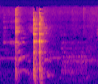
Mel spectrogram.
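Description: A metal utensil clinks against a plate.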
